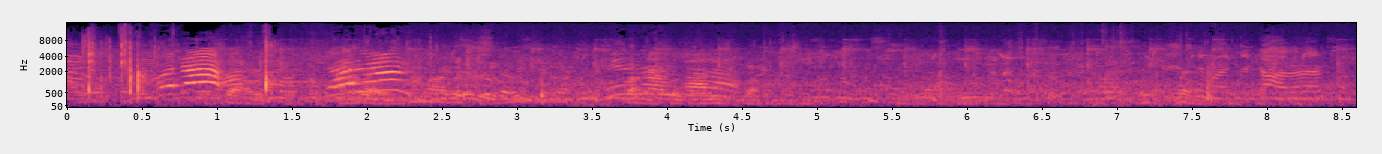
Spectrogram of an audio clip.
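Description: Children shout and call out in high voices outdoors.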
